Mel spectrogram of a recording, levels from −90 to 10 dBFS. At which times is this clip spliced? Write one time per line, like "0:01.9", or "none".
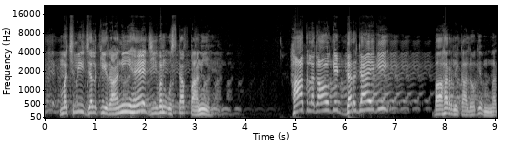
none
